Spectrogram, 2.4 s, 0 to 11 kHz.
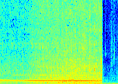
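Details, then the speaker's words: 1971 Sears ESKA 5hp two-stroke outboard after fuel tank cleaning and idle and jet tuning: steady, even high buzz with constant pitch and no misses, then shut off; motor now running fine. "great looks like oh it's working oh no I mean Seoul Motor started working just fine now I play with the idol and the jet school a little bit and everything seems to be responding"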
